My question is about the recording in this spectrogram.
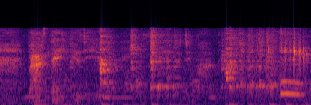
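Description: Baby spoon clicking and scraping against a feeding bowl in several short bursts as a spoonful of baby food is scooped up.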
